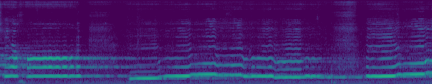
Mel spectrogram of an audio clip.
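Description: A woman's solo voice singing a slow Irish-language Christmas carol, unaccompanied: long held notes that step up and down, with short breaks for breath about two seconds in and near the end.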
